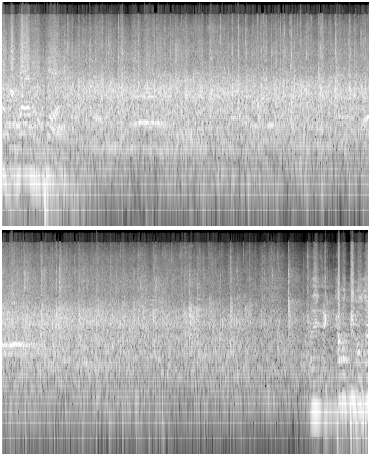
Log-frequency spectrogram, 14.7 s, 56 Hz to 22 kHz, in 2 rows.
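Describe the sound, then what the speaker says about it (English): A large audience at a 2022 business school commencement honors celebration gives a long, loud, steady round of applause for award recipients' parents, with a voice speaking briefly at the start and end. "please give them a big round of applause"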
